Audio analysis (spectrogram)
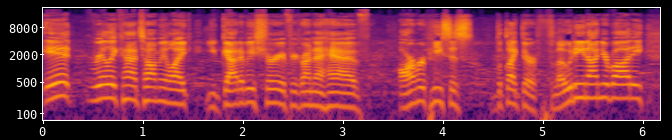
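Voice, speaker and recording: Chill woman cosplayer chatting at a con, lowish voice, jokes about herself. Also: animated, fairly quick, a bit bright, some chatter behind. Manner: laid-back, laughs at herself. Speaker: cosplayer guest. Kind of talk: casual interview answers. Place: at a fan convention.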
